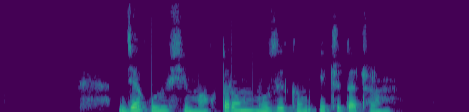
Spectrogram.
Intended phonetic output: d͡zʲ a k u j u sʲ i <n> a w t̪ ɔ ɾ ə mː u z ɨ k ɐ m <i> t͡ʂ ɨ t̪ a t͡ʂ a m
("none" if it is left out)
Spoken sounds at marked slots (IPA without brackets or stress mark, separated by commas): m, i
